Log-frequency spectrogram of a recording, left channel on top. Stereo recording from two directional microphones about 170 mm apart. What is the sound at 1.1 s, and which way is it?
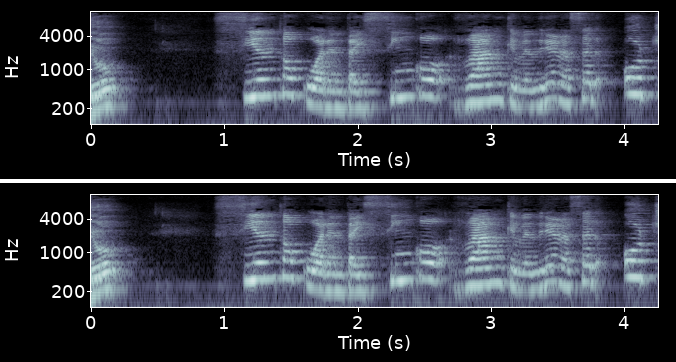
A woman's voice, 20° right (ahead or behind).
